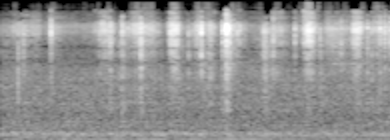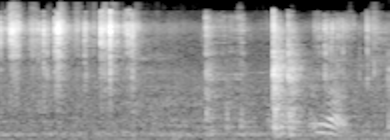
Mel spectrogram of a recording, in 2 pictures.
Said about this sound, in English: Now I cut it out with the scissors.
